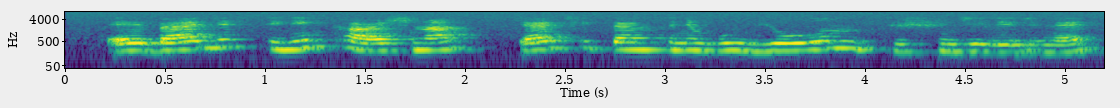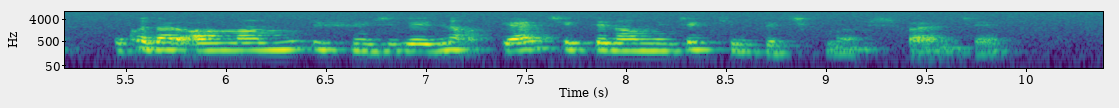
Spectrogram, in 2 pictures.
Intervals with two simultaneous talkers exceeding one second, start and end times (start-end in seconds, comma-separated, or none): none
